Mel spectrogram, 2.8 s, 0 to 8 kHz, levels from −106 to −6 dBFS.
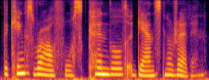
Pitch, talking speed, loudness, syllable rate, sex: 200 Hz, 150 wpm, -17 LUFS, 4.2 syllables/s, female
